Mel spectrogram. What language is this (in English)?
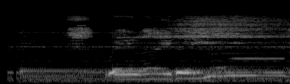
Chinese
